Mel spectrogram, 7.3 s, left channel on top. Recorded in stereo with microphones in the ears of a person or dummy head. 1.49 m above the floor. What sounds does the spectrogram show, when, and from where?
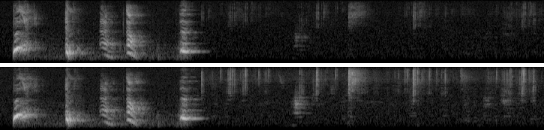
0.2 s a shout: 20° left (ahead or behind), 1.0 m
2.7 s a rattle: 55° right (ahead or behind), 1.4 m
